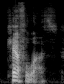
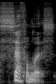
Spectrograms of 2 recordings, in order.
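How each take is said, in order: First: The name begins with a k sound. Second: The name begins with an s sound. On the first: The speaker calls it right. "it's Kephalos" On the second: The speaker calls it wrong. "So it's not Cephalus"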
